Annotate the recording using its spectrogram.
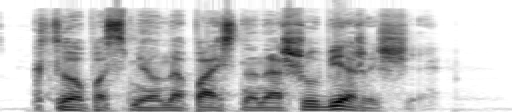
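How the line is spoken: Growling bald man. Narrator (Russian): прорычал лысый

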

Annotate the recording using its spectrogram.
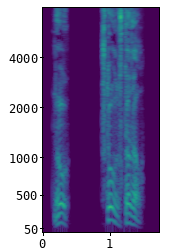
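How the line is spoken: Exclaiming. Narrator (Russian): воскликнул правитель

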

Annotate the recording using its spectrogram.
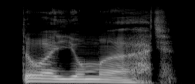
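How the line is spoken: Drawn-out exclamation. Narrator (Russian): протянул

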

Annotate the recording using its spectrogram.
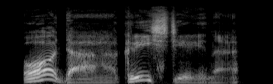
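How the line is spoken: Sarcastic drawl. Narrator (Russian): тут же язвительно протянул Фырк

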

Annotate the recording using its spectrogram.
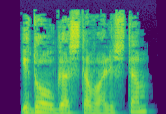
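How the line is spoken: Almost cheerful question. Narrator (Russian): спросил я почти веселым тоном

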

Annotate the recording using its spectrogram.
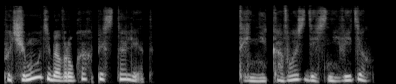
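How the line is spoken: Whisper. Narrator (Russian): прошептала Лили

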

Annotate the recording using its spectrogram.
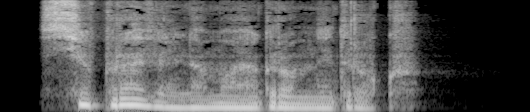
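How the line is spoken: Quiet, supportive. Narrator (Russian): тихо поддержал я его

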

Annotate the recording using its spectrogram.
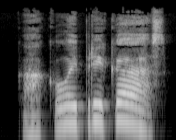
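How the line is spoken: Anxious moan. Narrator (Russian): простонал врат, до которого дошло, что сейчас он один представляет воинское начальство

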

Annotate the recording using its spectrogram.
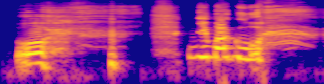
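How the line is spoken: Man laughing again. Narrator (Russian): Вновь засмеялся человек

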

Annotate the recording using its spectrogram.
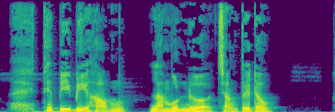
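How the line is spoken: Sighing. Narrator (Vietnamese): Miêu Anh thở dài

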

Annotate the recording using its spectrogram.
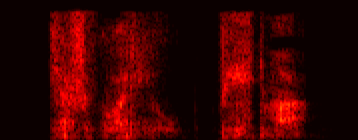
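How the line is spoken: Whisper. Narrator (Russian): Гарик шепнул

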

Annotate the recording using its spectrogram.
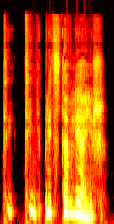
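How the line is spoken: Sobbing. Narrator (Russian): всхлипнула она

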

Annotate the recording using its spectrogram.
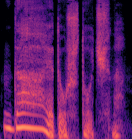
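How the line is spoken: Sigh. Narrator (Russian): вздохнула Любовь Сергеевна

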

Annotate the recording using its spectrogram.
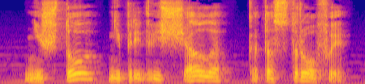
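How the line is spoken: Sepulchral, solemn announcement. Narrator (Russian): загробным голосом возвестить

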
